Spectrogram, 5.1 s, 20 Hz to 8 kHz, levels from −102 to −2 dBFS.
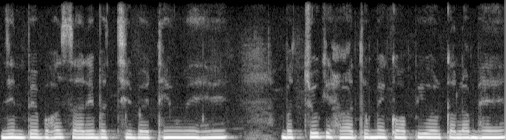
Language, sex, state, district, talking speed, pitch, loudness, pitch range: Hindi, female, Uttar Pradesh, Lalitpur, 190 wpm, 190 Hz, -10 LUFS, 185-195 Hz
